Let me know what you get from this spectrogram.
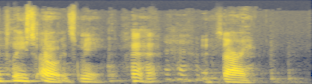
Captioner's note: laughter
